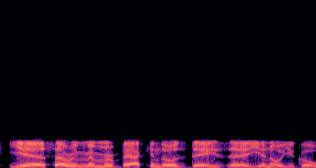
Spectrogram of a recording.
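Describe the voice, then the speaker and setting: A man with an Israeli accent, fairly even intonation and a moderate pace. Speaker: real estate agent. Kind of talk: radio interview. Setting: phone call.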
